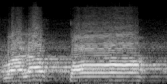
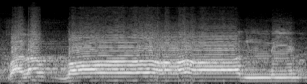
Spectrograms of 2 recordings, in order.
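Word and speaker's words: ولا الضالين: Jadi sehingga sering bacanya walau to, jadi to. Iya. Jadi letakkan ke samping kiri atau samping kanan lidah itu. Walau dallin, do biar tahan. Walau dallin.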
